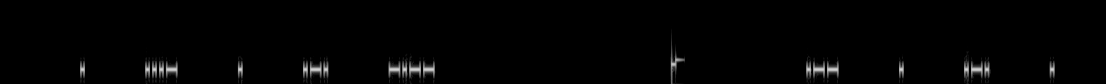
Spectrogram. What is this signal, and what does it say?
Morse code, heard as a keyed tone, about 34 wpm, spaced as for 12 wpm, 700 Hz. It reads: EVERY WERE
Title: 6x Character Spacing - Top 300 Words - 35wpm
